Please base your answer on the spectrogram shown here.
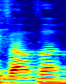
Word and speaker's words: vava: La bouche, ça se dit vava, V-A-V-A, simple.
